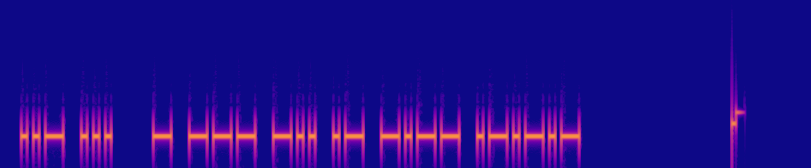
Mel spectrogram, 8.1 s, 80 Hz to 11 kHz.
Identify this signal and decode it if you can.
Morse code, heard as a keyed tone, about 20 wpm, 700 Hz. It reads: US TODAY.
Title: Sentences with 5-Word Phrases - 20wpm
